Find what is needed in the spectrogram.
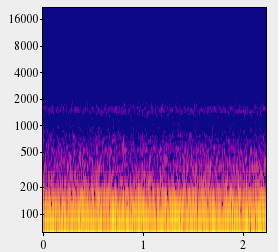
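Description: Semi truck's diesel engine idling, a steady low rumble heard from inside the cab.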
